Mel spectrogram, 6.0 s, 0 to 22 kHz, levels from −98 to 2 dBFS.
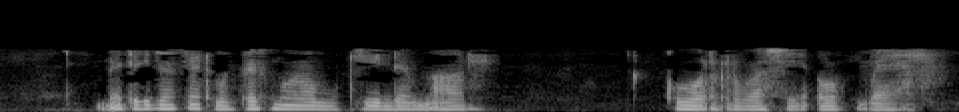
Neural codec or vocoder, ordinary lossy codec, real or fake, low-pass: codec, 24 kHz, 1 kbps, SNAC; MP3, 16 kbps; fake; 3.6 kHz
